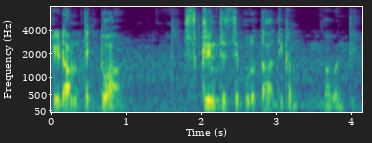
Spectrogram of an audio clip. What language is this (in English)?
Sanskrit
